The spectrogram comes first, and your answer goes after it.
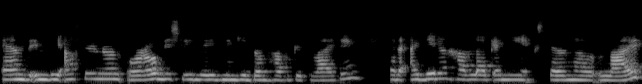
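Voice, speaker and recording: Speaking with a Greek accent, a woman talks at a fairly quick pace with fairly high pitch and fairly even intonation. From Greece. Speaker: front-end developer and teacher. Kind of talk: casual interview chat.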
